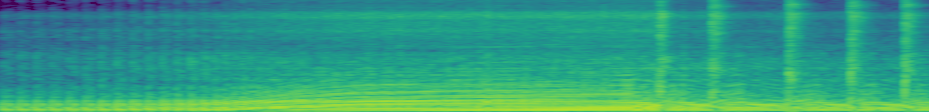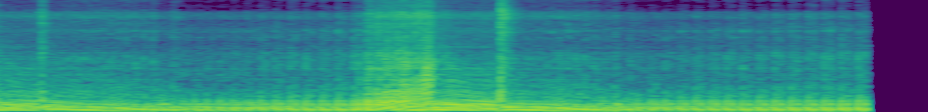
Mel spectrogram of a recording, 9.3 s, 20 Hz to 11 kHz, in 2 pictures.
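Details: 2001 Suzuki SV650 twin that sat over winter: uneven revving with sharp popping bursts as revs fall; lean running from carburettors likely blocked by bad fuel, cured by ultrasonic carb cleaning.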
